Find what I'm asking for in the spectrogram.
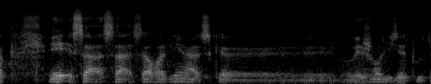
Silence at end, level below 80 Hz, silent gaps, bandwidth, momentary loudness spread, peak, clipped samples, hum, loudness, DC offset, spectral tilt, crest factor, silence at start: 0 s; -68 dBFS; none; 16.5 kHz; 16 LU; -22 dBFS; under 0.1%; none; -40 LUFS; under 0.1%; -3 dB/octave; 20 dB; 0 s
